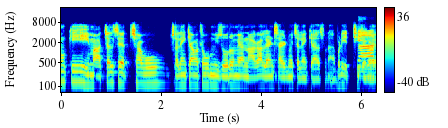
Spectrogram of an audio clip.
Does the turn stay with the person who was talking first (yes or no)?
no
